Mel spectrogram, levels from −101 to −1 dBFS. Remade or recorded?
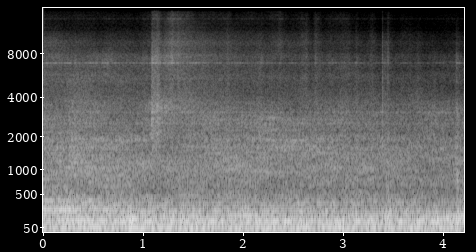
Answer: remade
